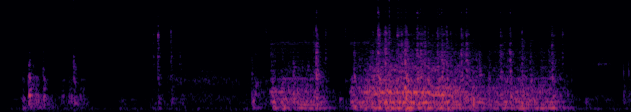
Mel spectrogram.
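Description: A plain Singer tabletop sewing machine stitching across fabric in short bursts, then a longer steady run, fairly close, with a brief pause between stitching spells.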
